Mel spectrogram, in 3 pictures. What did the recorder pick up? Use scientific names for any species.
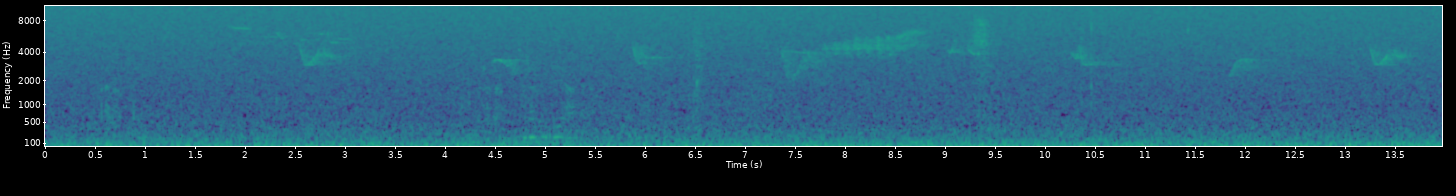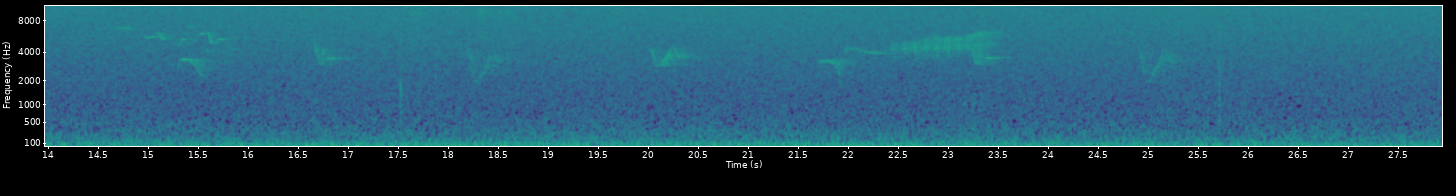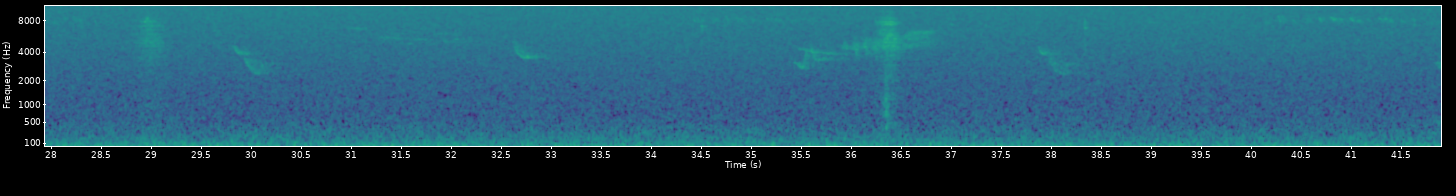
Vireo solitarius, Certhia americana, Setophaga caerulescens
